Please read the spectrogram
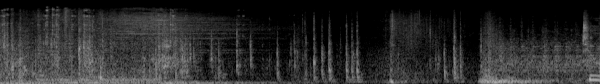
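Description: Wooden counterweight trebuchet just after release: a rush of noise as the beam swings through over the first two seconds or so, then scattered knocks and rattles from the timber frame and the chains hanging from the beam as it rocks, with a louder thud near the end.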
